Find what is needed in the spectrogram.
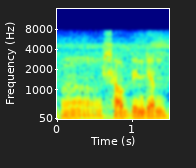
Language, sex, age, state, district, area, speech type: Bodo, male, 30-45, Assam, Chirang, rural, spontaneous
